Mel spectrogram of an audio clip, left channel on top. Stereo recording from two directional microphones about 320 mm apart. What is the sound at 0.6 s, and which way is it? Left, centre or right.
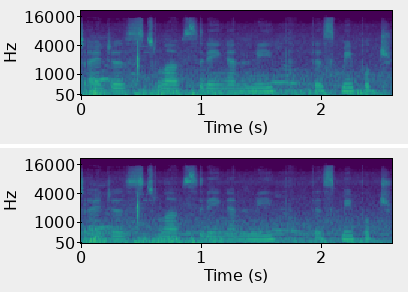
Speech, centre.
